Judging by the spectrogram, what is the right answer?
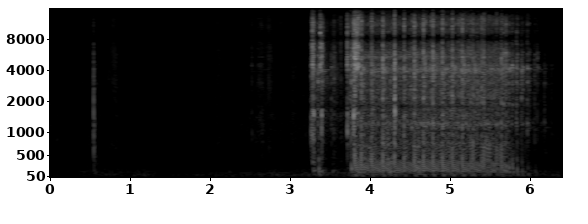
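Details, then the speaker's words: Stihl hedge trimmer stored without prep, with a broken purge bulb, started on hand-primed carb fuel: the small two-stroke barks and buzzes for about two seconds then dies; fuel is not reaching the carb, and unprimed it won't even try. "And as you just saw, without adding fuel to the carb, it didn't even try and start."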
